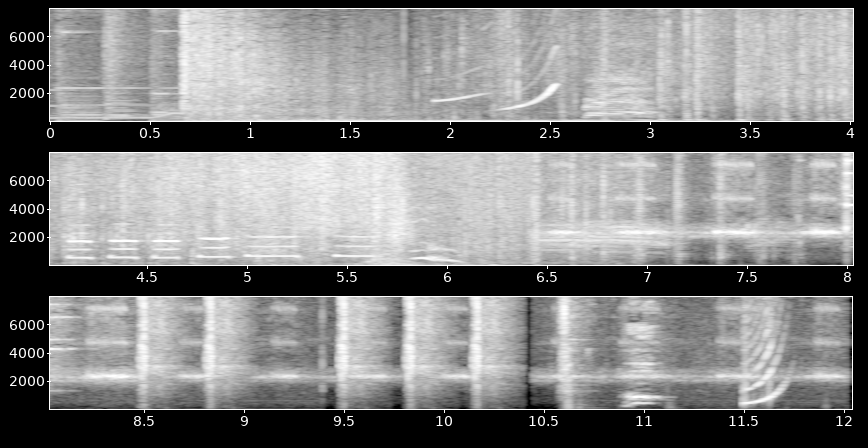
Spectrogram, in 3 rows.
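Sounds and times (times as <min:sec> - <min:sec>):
crickets chirping: 0:06.2 - 0:12.0.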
